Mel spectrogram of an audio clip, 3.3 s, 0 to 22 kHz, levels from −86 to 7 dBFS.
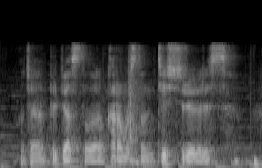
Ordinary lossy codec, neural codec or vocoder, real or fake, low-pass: none; none; real; 7.2 kHz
